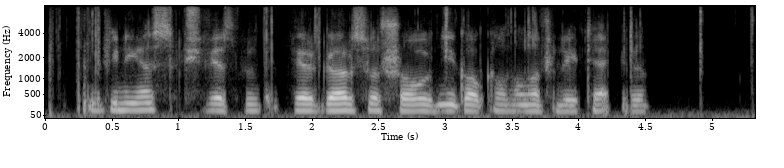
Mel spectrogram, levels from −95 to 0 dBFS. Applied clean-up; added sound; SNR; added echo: neural diffusion model UNIVERSE++.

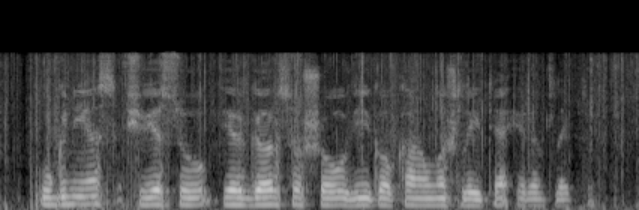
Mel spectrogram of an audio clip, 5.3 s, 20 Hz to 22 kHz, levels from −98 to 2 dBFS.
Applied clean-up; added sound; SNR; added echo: none; Crumpling, crinkling; 19 dB; none.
